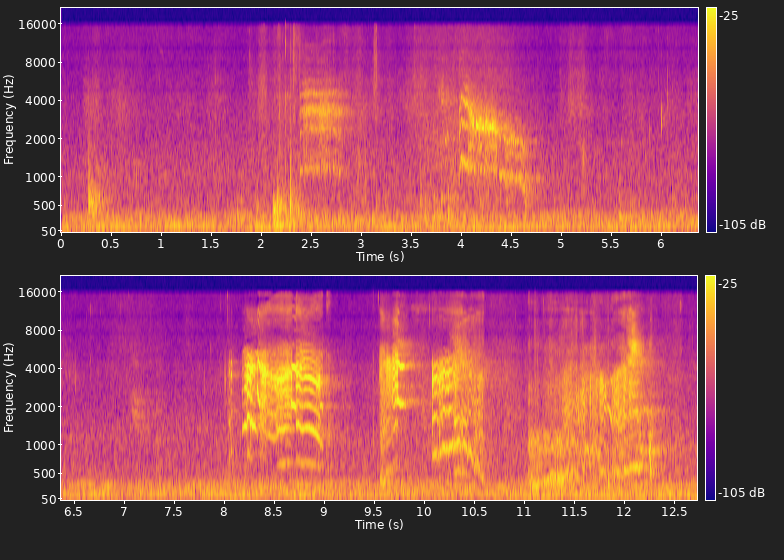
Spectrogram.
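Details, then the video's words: Domestic kitten, sleepy and bitten by a playful sibling, giving high, thin, strained meows in short bursts near the end, after quieter faint cries, over low background rustle. "Yavru Kedinin Çok Uykusu Var ama Kardeşi Onu Isırıyor Yavru Kedi Yüksek Sesle Miyavlıyor"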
